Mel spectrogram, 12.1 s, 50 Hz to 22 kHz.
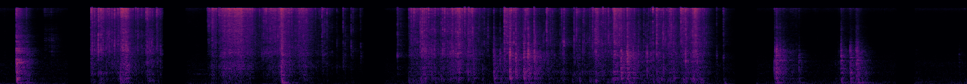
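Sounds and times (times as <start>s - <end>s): plastic sweet packet crinkling: 1.2s - 9.2s.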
